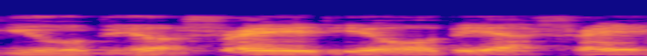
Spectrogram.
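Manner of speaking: unhinged, crazed demonic whisper, repeated. Retelling the words of a bloody demon figure, in a crazy demon voice. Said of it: "this crazy-ass voice".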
